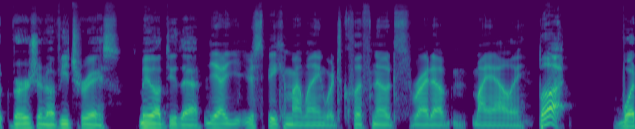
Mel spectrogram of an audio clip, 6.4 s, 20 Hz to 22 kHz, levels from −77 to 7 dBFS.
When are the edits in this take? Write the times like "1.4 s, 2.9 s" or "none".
5.3 s

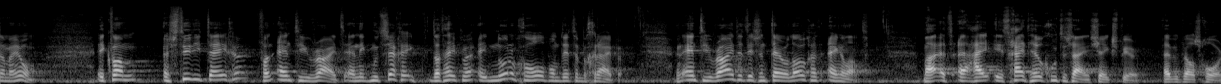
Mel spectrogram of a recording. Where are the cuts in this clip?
9.2 s

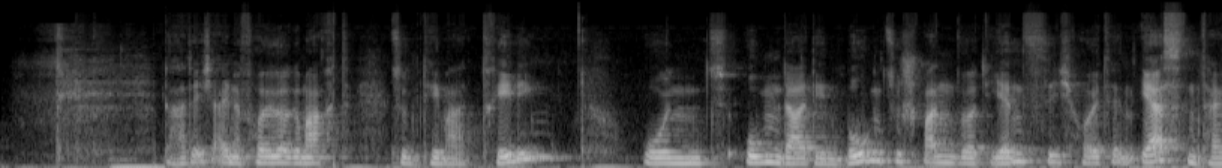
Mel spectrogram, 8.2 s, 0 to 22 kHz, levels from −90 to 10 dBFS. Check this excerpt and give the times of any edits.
1.1 s

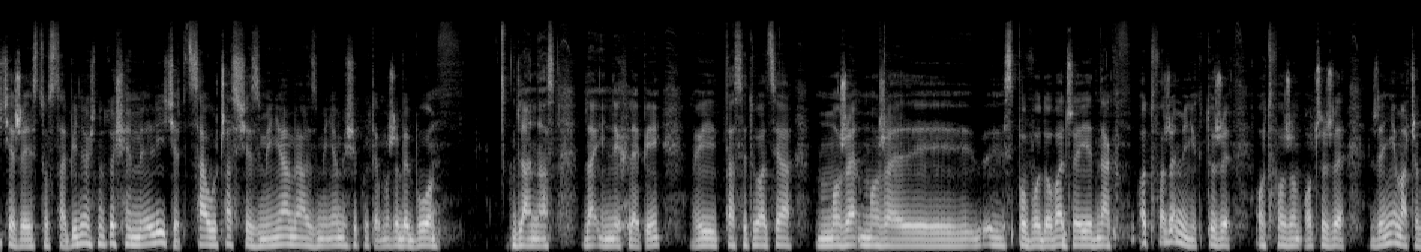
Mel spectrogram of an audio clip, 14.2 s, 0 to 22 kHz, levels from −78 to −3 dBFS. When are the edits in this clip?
none

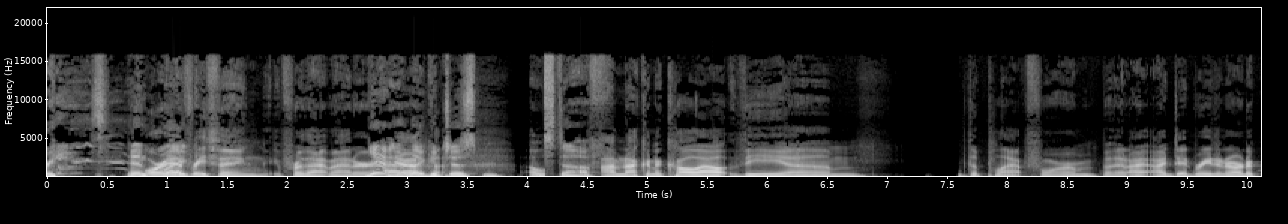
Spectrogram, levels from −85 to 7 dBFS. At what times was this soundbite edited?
4.1 s

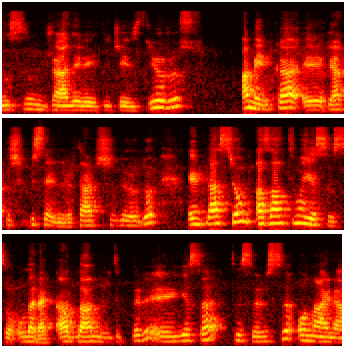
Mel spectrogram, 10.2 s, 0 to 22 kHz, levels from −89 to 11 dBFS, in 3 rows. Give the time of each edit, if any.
3.2 s

